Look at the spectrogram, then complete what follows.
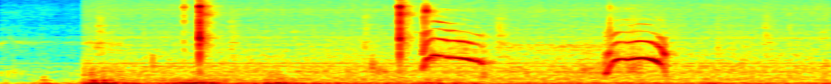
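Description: A tabby kitten mewing twice in protest while its claws are clipped: a short falling meow about three seconds in, then a longer meow that rises and falls. A sharp snip of small pet nail clippers comes about a second and a half in, and another just before the first meow.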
